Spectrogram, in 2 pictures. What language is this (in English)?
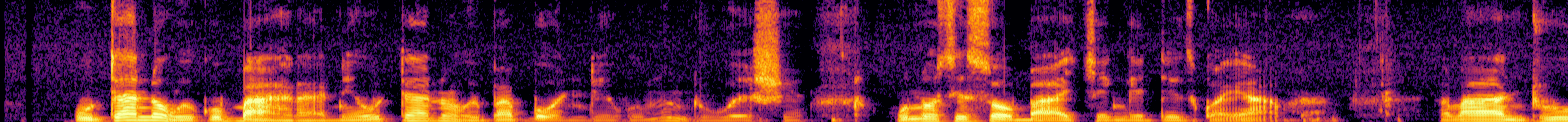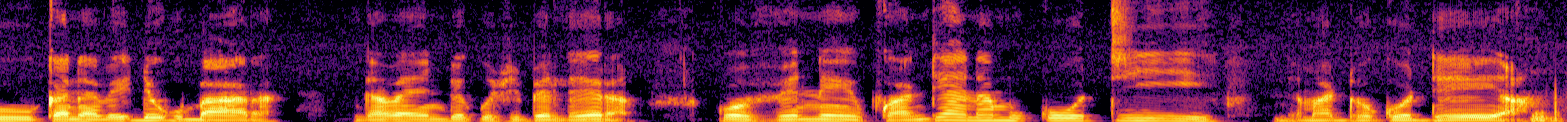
Ndau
